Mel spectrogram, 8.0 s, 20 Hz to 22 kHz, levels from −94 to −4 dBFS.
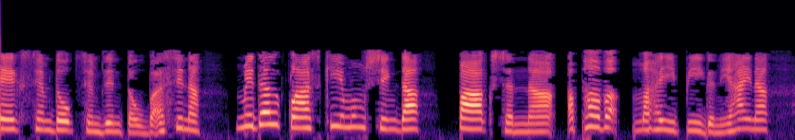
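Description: Throughout, the speech sounds dull and watery, with nothing above 5.8 kHz; this plainly audible damage is likely MP3 compression, pointing to a bitrate near 24 kbps. At 3.24, 4.59 and 5.67 s, a brief hiss of 12 to 19 ms runs ahead of sharp attacks. This is pre-echo: quantisation noise spreads across the block into the quiet moment before each onset.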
